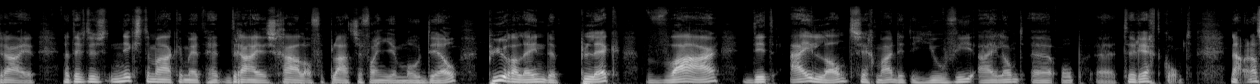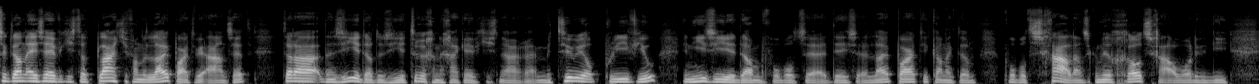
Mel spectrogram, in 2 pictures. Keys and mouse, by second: 0.3 right click, 1.3 middle click, 2.8-4.3 middle drag, 5.4 g, 7.8 click, 8.7 g, 9.2 click, 9.9 s, 10.3 click, 10.9 g, 13.3 click, 17.0 click, 18.5 middle click, 20.6 s, 22.3 s.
